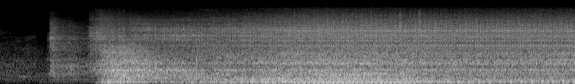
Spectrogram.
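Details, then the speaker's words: Mercedes-Benz CLS AMG with intermittent crank position sensor 1 fault, stalling and misfire complaints, crank sensor replaced twice and ECU replaced, codes cleared: engine cranks, catches quickly and settles to an even idle with no stumble or shake; revs reportedly limited near 2000 rpm. "보자 아이들 상태에는 이렇게 엔진이 지금 정상적이 구조도 하나도 없고 떨기도 없이"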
